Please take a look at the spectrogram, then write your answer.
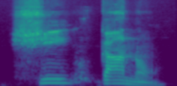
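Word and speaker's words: Xicano: Chico is spelled X I C A N O. Shano, not C H.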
